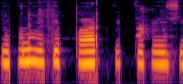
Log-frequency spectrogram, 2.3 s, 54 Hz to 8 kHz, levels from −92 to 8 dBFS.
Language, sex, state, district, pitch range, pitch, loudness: Bengali, male, Assam, Hailakandi, 180-200 Hz, 190 Hz, -18 LUFS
